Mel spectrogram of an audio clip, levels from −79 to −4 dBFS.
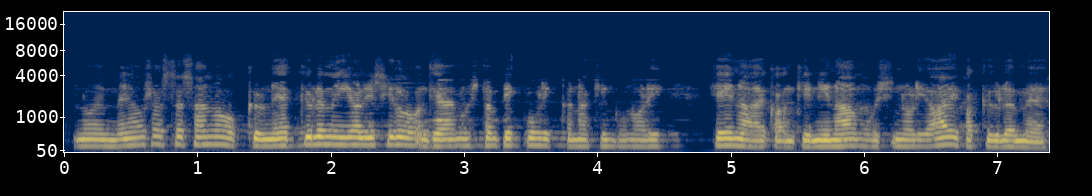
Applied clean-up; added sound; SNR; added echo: neural mask model DeepFilterNet 3.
